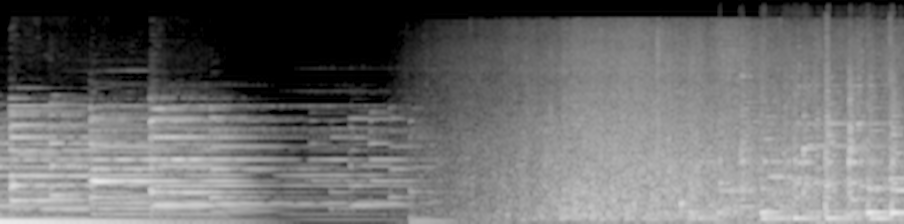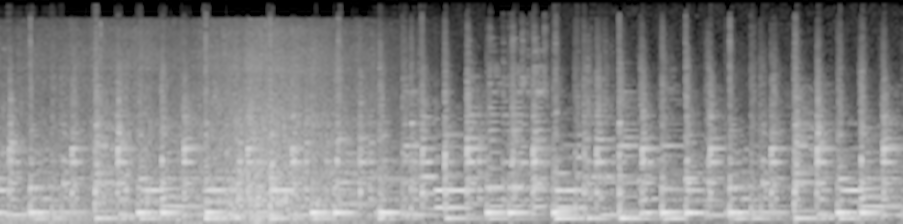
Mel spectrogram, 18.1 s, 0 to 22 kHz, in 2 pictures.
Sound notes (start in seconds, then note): 4.8 waves splashing; 7.4 upbeat music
